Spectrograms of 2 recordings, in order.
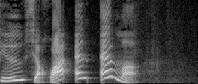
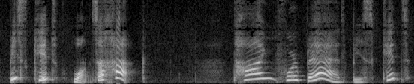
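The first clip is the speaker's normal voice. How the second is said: put-on reading to a toddler; 5 semitones higher than usual. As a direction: read it gently to a little one. Child reads picture book aloud.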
